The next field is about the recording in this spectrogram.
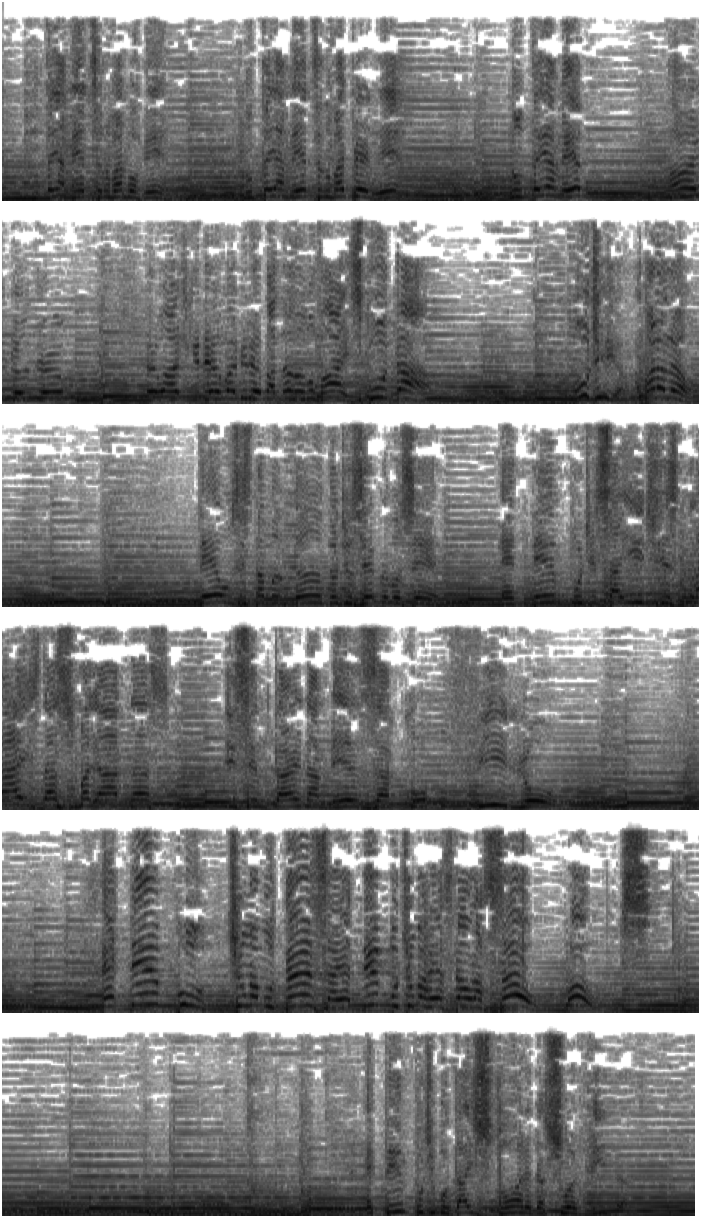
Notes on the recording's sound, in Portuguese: Mensagem gravada em 28/01/2024 - Culto da Família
